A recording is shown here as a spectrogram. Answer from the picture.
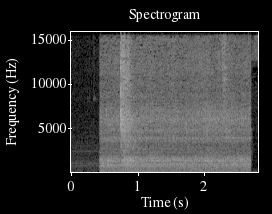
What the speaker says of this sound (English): The rumble of the engine as crews prepare to head out to a call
